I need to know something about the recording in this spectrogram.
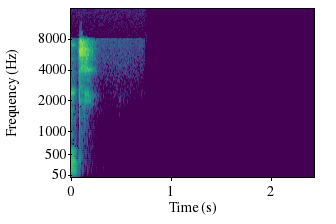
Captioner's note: silence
